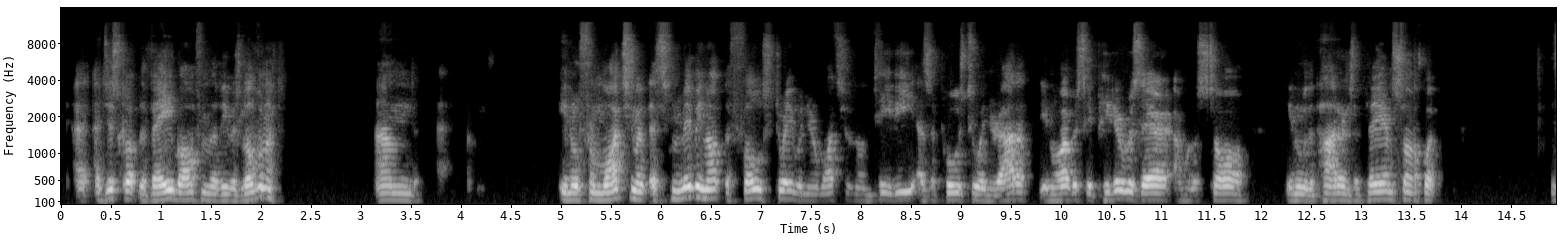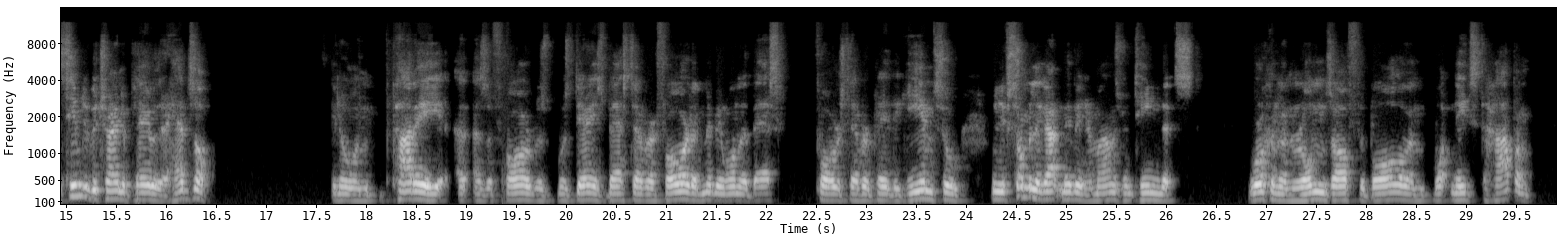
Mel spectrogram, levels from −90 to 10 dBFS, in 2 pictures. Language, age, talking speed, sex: English, 30-49, 235 wpm, male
